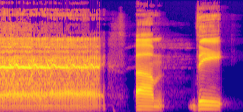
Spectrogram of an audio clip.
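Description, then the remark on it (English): A person imitates a horse's neigh with a long, loud, wavering whinny, then two shorter whinnying bursts after a brief pause. “Give me the horse noise.”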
